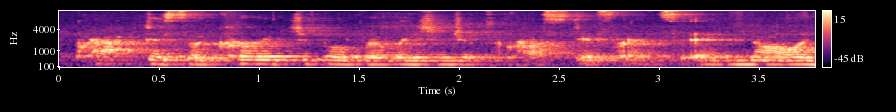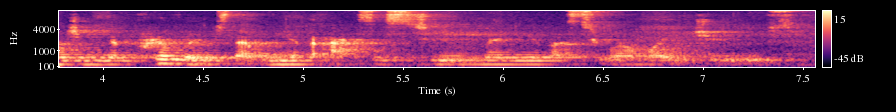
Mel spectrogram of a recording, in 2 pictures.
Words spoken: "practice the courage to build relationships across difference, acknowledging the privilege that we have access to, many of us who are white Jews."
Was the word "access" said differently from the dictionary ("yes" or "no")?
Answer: no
